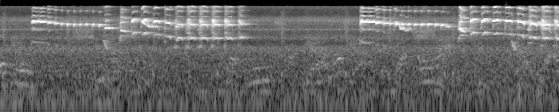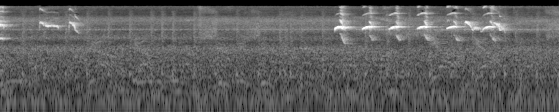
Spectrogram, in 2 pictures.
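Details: Captive orange-headed thrush kept as a songbird in Banjarnegara, Indonesia, singing in bursts of rapid, varied high phrases with slurred descending notes, separated by short pauses, and ending with a run of sharp repeated notes.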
